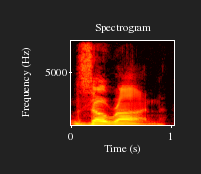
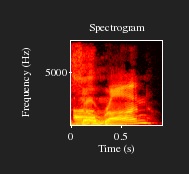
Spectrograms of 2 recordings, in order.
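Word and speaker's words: Zohran: And why do you say it Zoron? I I think it's Zoron. Is it where do you put the emphasis on? I think you're putting the emphasis on the wrong syllable.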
